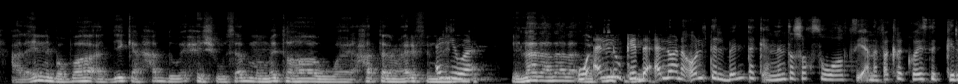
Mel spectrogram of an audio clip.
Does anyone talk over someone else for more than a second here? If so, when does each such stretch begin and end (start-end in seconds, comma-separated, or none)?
none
